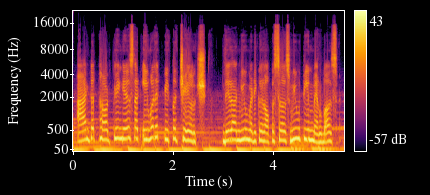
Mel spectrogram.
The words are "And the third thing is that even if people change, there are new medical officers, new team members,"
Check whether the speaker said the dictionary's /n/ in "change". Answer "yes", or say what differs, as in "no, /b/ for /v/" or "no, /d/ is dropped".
no, /l/ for /n/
